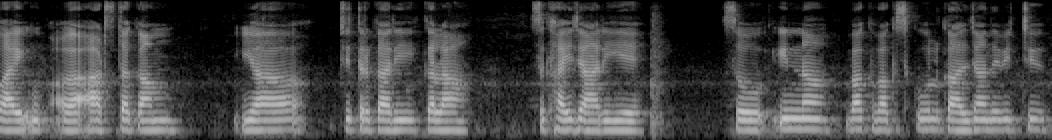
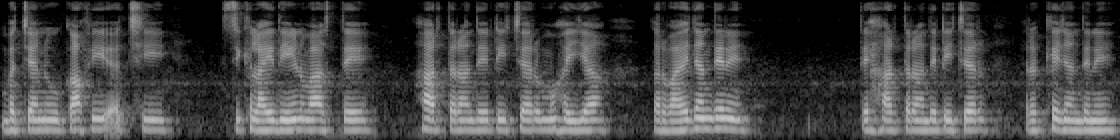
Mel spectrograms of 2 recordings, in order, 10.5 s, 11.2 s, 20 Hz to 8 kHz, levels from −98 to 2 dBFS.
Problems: none marked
